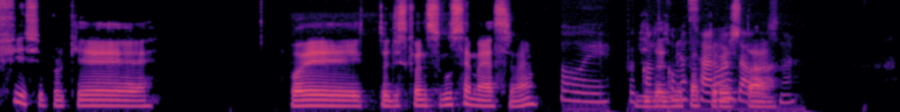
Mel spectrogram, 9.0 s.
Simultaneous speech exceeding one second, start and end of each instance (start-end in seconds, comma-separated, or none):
6.3-7.8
